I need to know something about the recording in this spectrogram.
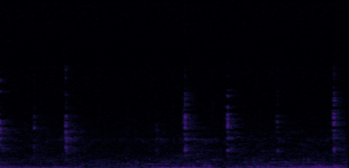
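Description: Near silence with faint, irregular light ticks of a stylus tapping on a tablet screen as figures are written.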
